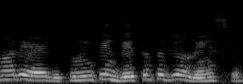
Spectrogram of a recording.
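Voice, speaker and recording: At a moderate pace, a woman talks in a medium pitch with a dark, mellow tone and fairly even intonation. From Brasília, Brazil. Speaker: artisan artist (banner maker). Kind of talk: casual interview.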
